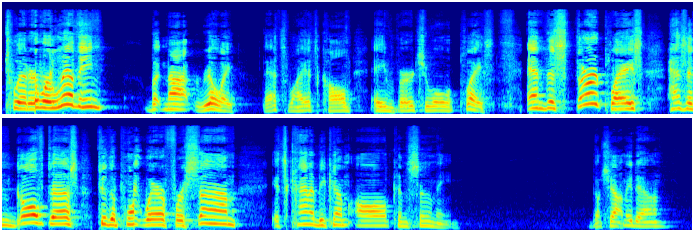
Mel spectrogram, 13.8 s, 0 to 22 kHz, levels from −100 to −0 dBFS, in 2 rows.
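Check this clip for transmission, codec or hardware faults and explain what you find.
The compressed speech stream has damaged data in five places, each a short burst of about 50 to 60 ms: 0.28–0.34 s, 0.75–0.80 s, 3.86–3.92 s (right after "why it's called a"), 8.18–8.23 s (between "engulfed us to the" and "where for some it's"), and 12.82–12.88 s. At each point the decoder meets corrupted bytes, misreads or discards those frames, loses sync, and hunts for the next valid frame header. That gap comes out as a brief chirp or squawk interrupting the speech.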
